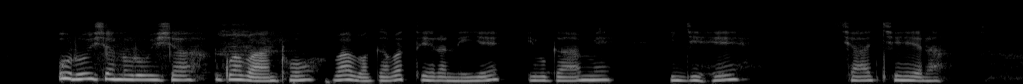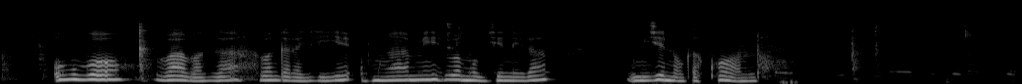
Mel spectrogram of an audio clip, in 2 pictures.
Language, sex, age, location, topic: Kinyarwanda, female, 25-35, Musanze, government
